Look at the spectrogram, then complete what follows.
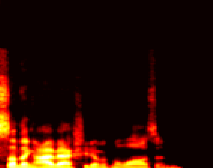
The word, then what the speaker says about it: Malazan: They actually mispronounce it, because it's not Malazan. Apparently, it's Malazan.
